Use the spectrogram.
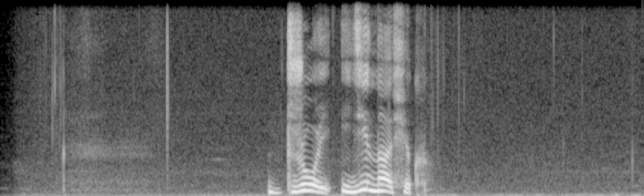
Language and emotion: Russian, angry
